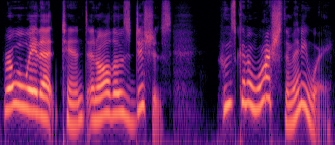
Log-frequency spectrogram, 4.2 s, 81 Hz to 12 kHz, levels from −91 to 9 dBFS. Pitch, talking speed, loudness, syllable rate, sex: 255 Hz, 185 wpm, -17 LUFS, 5.6 syllables/s, female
